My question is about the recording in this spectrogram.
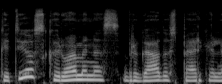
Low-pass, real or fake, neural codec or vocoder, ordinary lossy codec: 14.4 kHz; real; none; AAC, 96 kbps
